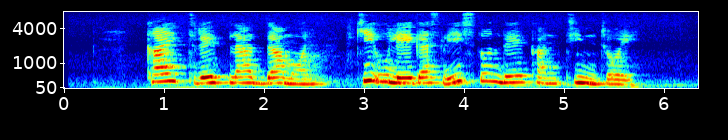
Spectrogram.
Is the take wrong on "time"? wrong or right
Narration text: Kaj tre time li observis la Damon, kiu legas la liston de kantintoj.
wrong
